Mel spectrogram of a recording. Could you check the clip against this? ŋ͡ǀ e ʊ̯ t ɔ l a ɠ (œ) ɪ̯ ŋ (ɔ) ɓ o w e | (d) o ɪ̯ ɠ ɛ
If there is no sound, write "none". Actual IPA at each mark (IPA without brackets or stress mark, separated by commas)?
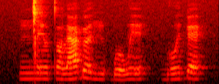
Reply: œ, ə, ɡ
